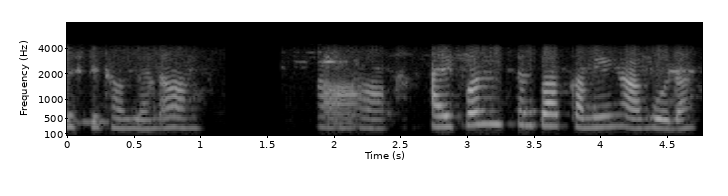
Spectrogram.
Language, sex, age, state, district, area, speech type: Kannada, female, 18-30, Karnataka, Belgaum, rural, conversation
